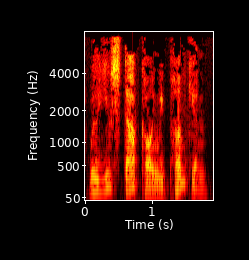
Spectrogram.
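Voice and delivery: annoyed. A narrator's reading. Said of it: "she asks, annoyed".

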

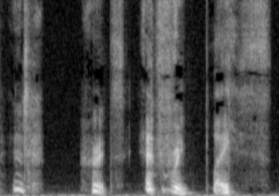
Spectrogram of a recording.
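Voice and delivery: put-on very high, slow, crying little girl; a hurt child sobbing out her pain; tearful child. A narrator's reading. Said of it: "As the tears streamed down her face".

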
